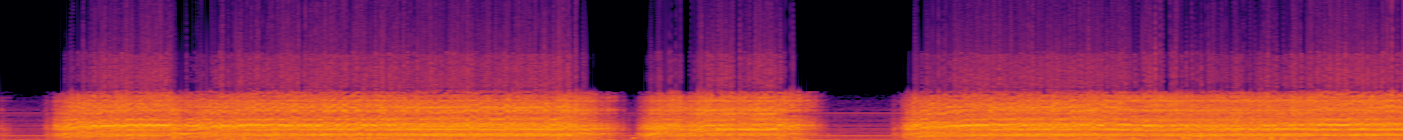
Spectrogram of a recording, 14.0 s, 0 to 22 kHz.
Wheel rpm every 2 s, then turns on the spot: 70, 200, 190, 140, 80, 210, 220.
none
